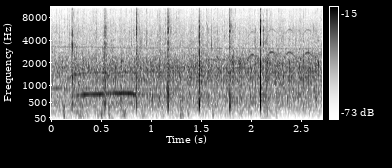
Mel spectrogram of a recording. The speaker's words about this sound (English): Let's clap it up for these creative individuals.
